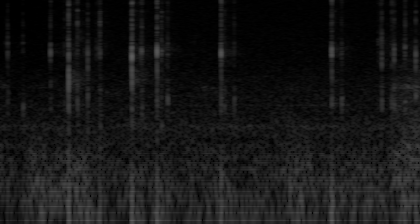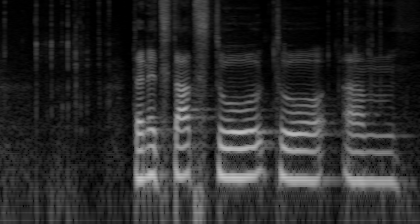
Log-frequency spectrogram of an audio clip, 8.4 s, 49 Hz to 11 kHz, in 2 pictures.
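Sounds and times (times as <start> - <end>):
computer keyboard keys clacking while typing in Vim: 0.0 - 2.4, 3.3 - 5.3, 6.9 - 8.1
speech: 5.6 - 8.3.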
